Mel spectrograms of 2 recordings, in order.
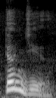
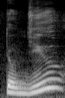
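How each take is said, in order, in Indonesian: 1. Nada turun di akhir tag. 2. Nada naik di akhir tag. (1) "tapi bisa juga turun" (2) "kita bisa naik"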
